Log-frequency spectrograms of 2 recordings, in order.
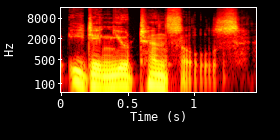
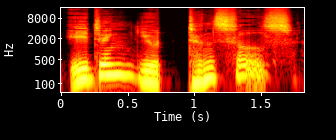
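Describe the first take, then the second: First: Said in the usual way. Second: Slow, high, baffled repeat of eating utensils; puzzled echo. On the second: A narrator's reading. Jarek hearing about forks for the first time, baffled. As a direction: turn the strange phrase over, confused.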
